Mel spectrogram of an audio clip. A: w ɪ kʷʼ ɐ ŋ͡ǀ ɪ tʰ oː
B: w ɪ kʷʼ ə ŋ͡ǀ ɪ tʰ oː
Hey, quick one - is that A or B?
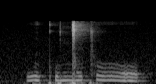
B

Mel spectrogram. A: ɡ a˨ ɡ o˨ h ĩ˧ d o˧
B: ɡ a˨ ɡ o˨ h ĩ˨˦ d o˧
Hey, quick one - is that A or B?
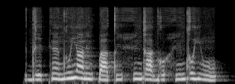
B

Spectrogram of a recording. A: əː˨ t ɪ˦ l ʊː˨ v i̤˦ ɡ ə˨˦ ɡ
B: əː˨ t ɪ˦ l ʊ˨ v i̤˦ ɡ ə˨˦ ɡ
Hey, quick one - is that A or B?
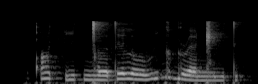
A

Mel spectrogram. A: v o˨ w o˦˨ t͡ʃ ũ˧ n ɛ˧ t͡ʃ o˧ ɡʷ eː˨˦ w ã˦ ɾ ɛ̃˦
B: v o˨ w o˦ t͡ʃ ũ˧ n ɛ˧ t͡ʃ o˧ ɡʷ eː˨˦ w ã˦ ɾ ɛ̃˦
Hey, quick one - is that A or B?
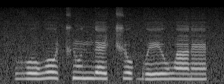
A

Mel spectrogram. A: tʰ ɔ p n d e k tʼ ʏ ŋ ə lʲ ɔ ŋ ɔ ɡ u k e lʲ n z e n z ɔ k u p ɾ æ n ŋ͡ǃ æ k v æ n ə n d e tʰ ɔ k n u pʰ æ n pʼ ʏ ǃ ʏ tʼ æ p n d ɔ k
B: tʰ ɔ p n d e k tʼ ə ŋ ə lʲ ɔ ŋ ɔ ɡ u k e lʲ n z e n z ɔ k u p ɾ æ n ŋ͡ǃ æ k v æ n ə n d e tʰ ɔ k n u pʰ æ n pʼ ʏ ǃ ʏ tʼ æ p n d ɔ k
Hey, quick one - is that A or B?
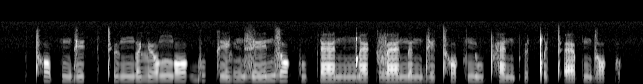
A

